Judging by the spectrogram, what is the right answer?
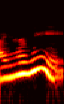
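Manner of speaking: hushed half-whisper, as if to oneself. Retelling a phone call with the host, imitating own half-whisper. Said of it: "I'm whispering to myself".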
